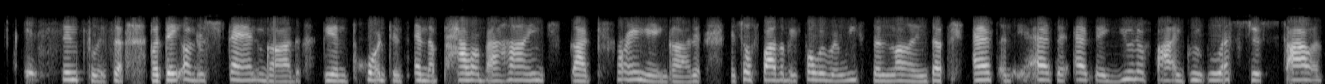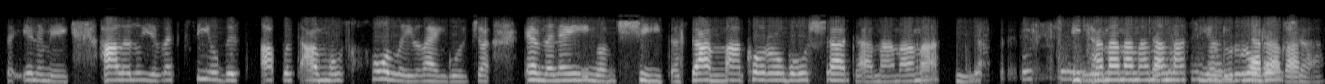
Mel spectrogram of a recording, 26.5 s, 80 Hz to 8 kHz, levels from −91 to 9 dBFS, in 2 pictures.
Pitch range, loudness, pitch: 210-245 Hz, -22 LUFS, 230 Hz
